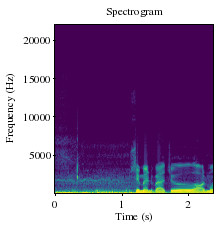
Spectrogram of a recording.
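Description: Motorcycle engine and wind rumble while riding on a rough road. After about a second a voice comes in over it and carries on to the end.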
